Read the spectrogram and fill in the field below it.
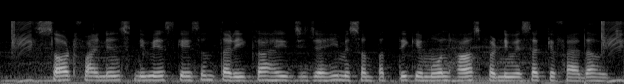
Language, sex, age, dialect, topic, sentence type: Magahi, male, 18-24, Western, banking, statement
